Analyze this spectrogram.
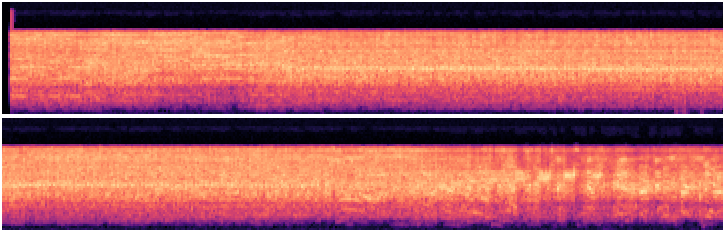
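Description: A power tool whirs loudly and steadily.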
